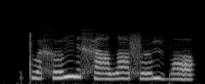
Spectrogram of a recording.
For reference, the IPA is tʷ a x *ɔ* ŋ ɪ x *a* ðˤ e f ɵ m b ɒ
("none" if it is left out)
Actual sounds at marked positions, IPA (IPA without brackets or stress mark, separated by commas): ɵ, a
